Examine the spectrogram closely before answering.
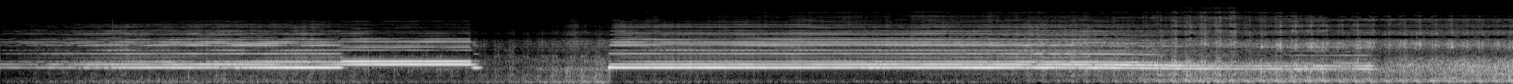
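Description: Diesel locomotive of the Indian Railways WDM-3 series sounding its multi-tone horn in two long blasts, a break of about a second and a half between them; near the end of the second blast the pitch drops as the locomotive passes close by. Then the passenger coaches run past with steady wheel noise on the track.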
